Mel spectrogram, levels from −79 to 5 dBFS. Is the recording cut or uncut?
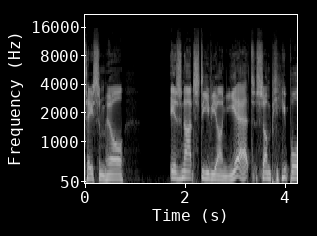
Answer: uncut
